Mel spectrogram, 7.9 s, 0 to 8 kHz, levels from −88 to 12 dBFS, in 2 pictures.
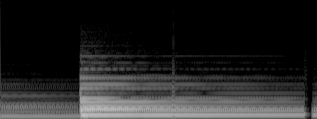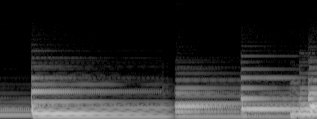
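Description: At about 2.15 to 2.21 s there's a short concealed packet loss. Roughly 30 ms of the stream never made it to the decoder in time, so the receiver patched the hole by carrying the preceding sound forward and then easing back into the real audio. You hear it as a quick smear or wobble rather than a dropout, and whatever was in that sliver is gone.

Then come two bursts of packet loss. The first, from about 3.80 to 3.92 s, loses around 90 ms. The second, from about 5.99 to 6.17 s, loses around 150 ms and never drops to silence. In both, the receiver keeps extending the last sound while fading it down, giving a held buzz or dying hiss before the audio picks up again further along, with the stretch in between simply missing. Everything sits below 8 kHz, which fits a 64 kbps G.722 call path.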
